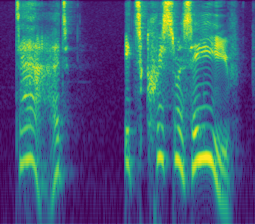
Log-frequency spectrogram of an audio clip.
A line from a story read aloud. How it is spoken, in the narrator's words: Olivia exclaimed, with all the tolerance and patience 26 years with her father had taught her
